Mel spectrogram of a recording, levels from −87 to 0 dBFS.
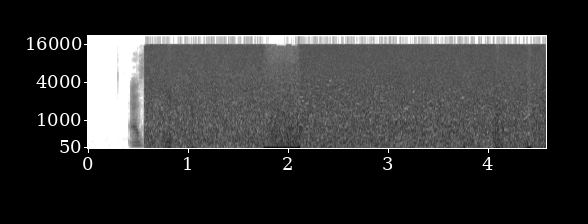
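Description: Loud broadband noise swamps the speech from 0.57 s to the end, a case of samples built from the wrong bytes, where misread bytes make the low bits dominate.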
